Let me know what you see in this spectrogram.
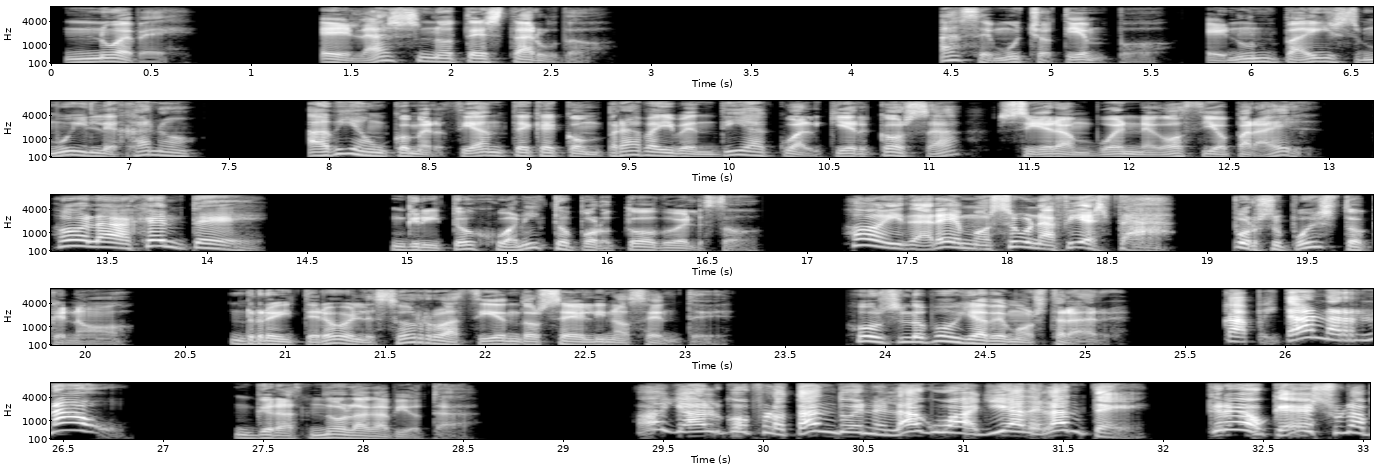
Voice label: audiobooks, spanish, male

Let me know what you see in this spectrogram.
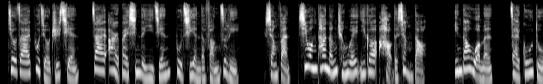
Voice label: CHINESE FEMALE

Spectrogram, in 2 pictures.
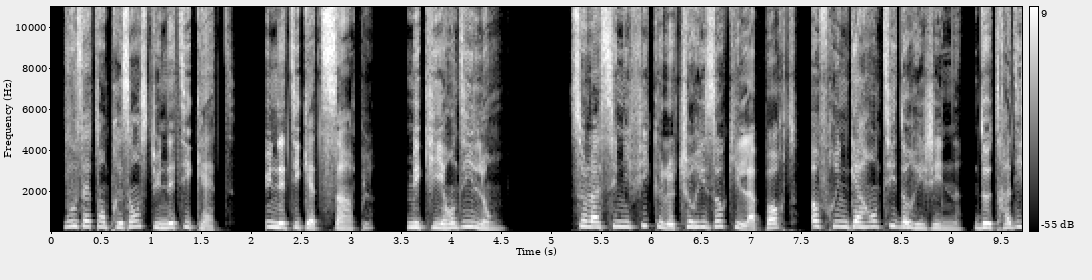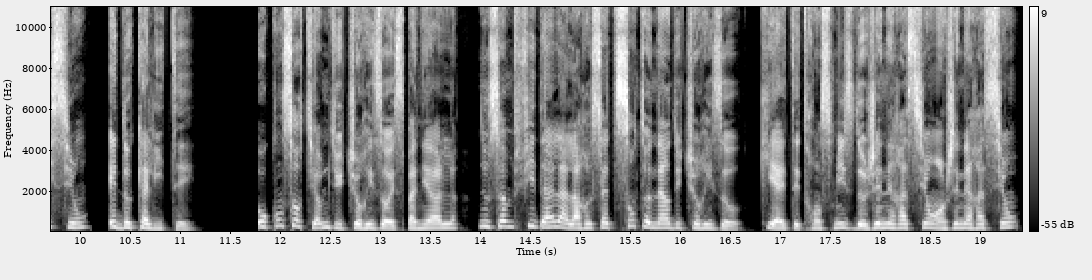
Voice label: corporate, French, female

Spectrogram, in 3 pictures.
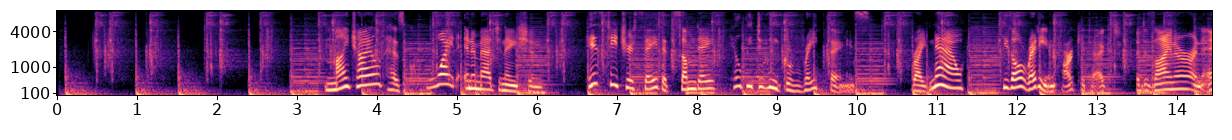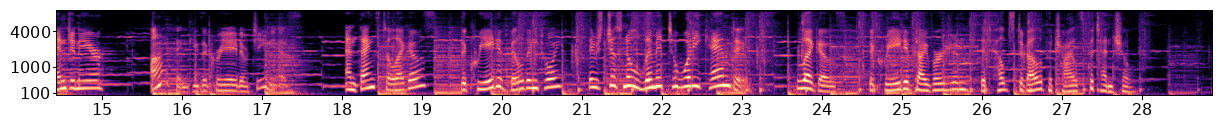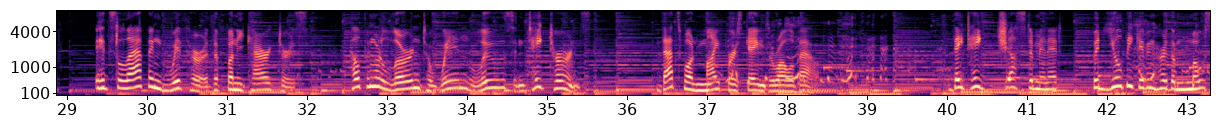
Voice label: American Commercial Montage, female

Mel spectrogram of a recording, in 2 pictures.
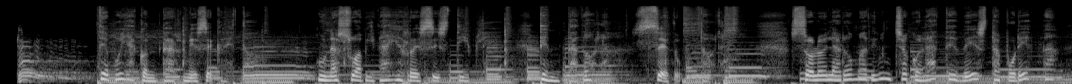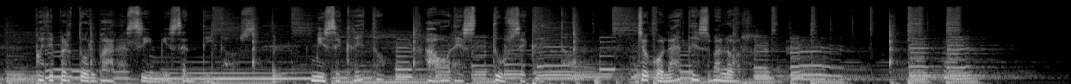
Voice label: commercial, spanish, female

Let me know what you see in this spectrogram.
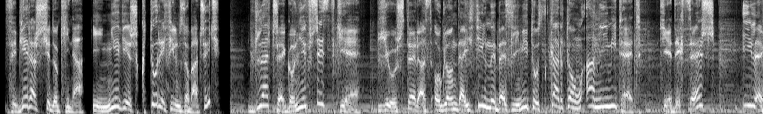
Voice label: POLISH MALE

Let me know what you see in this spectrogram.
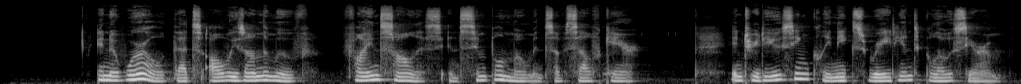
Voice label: commercial, English US, female

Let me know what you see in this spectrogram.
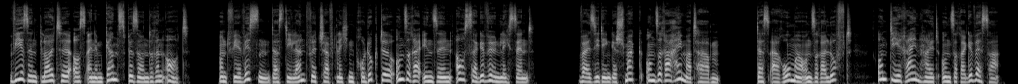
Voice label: commercial, German, female

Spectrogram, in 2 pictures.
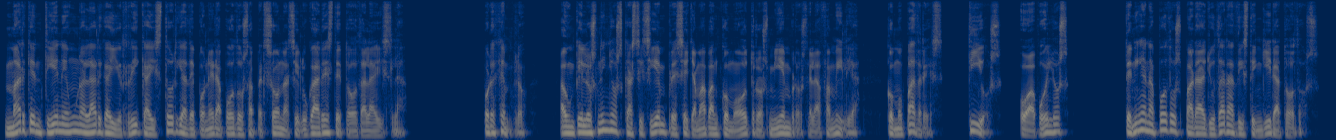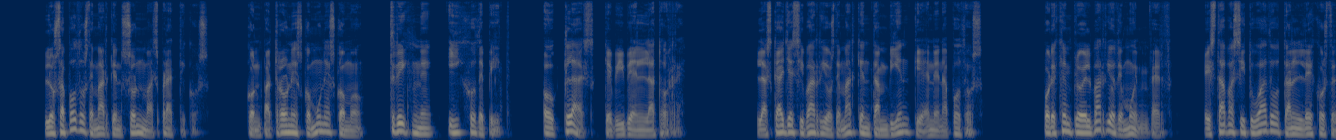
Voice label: audioguide, spanish, male

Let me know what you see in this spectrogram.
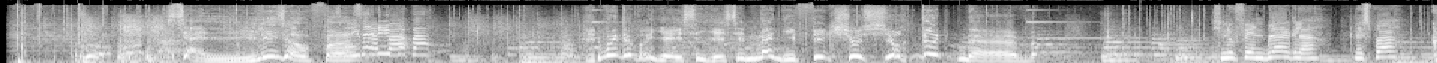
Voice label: character, FRENCH MALE

